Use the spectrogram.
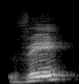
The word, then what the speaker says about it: Vergin: So in Italian, none of that happens. Vergin, you see? So A-R, the A and the R have nothing to do with one another. I is always E. And in this case, G-I is G.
